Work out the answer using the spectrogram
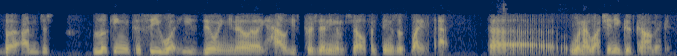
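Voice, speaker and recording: A man's voice: fairly high pitch, no room sound. A man from Japan calling in to a radio show, talking in a hesitant, rambling way with many fillers. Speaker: caller. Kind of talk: phone-in conversation. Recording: tinny phone line.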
